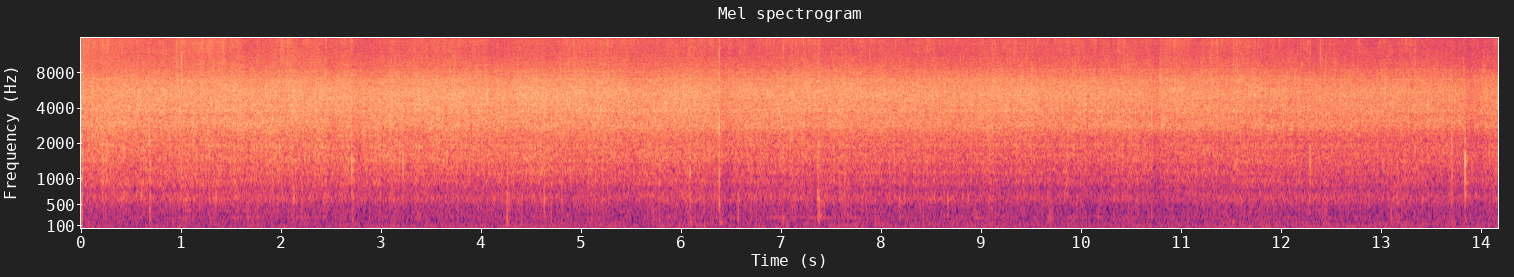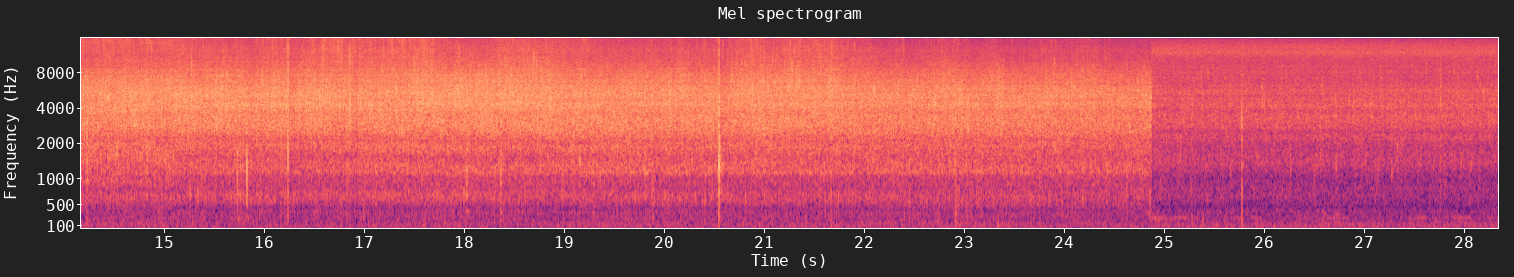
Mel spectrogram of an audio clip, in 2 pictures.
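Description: Chicken pieces frying in hot oil in a steel wok, a steady sizzle, with occasional sharp clicks of a metal ladle against the wok as they are turned. Near the end the sizzle cuts off abruptly, leaving a much quieter background.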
